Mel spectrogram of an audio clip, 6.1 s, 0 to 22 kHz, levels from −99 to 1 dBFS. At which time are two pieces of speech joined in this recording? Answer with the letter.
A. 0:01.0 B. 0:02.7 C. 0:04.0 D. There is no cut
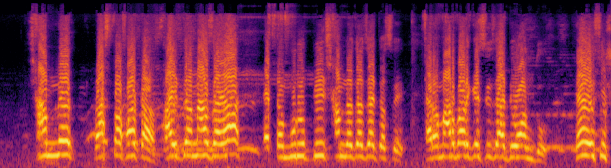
D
